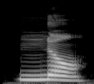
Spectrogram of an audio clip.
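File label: "no", spanish, slow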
